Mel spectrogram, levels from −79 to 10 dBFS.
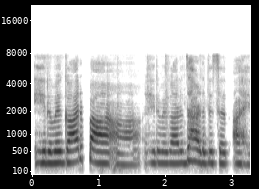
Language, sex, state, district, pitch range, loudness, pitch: Marathi, female, Maharashtra, Pune, 240-250 Hz, -15 LUFS, 245 Hz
